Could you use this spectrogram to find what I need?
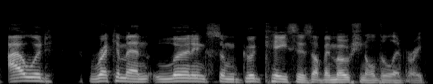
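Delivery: usual speaking voice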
